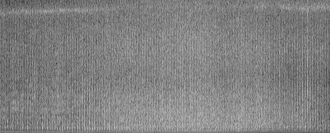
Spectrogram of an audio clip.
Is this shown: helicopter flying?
yes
